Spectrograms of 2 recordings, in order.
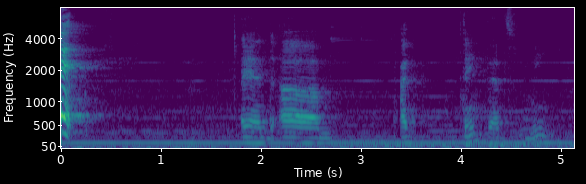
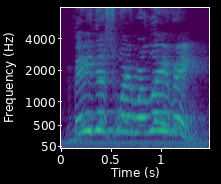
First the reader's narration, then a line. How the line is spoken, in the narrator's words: I'm going to yell into the darkness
